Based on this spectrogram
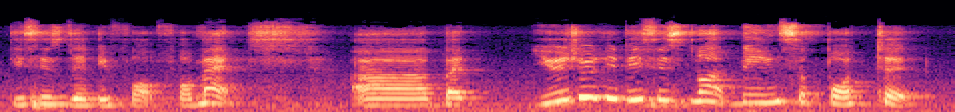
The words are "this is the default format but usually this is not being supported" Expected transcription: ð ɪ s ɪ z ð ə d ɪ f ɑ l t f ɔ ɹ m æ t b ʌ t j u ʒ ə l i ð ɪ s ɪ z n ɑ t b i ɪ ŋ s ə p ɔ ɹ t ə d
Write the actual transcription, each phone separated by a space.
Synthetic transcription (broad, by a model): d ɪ s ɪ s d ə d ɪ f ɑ t f ɔ m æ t b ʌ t j u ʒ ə l i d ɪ s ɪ s n ɑ t b i ɪ ŋ s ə p ɔ t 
